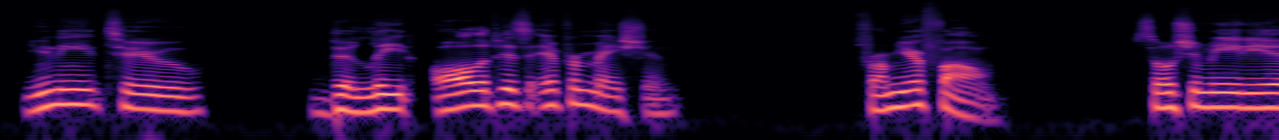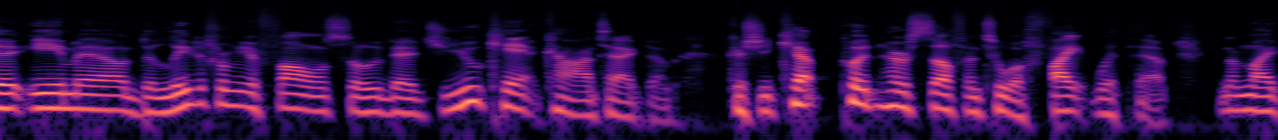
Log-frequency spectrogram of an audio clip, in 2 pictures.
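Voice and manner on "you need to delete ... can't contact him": plain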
